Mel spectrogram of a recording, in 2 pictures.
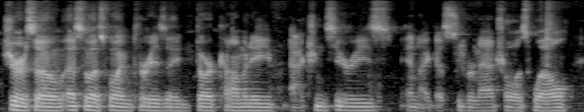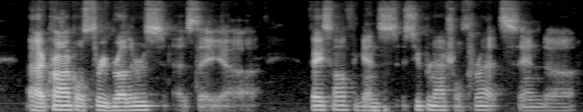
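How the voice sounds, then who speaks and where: Gravelly deadpan male guest. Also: lowish voice, normal speed, slight background noise. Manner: deadpan monotone, dry humor. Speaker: guest writer. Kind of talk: casual chat.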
